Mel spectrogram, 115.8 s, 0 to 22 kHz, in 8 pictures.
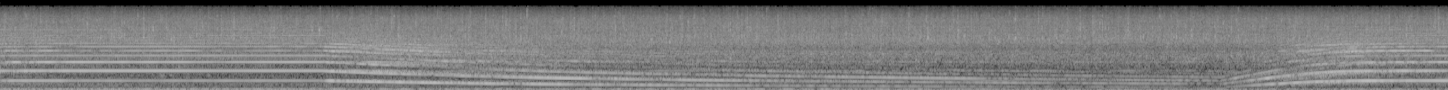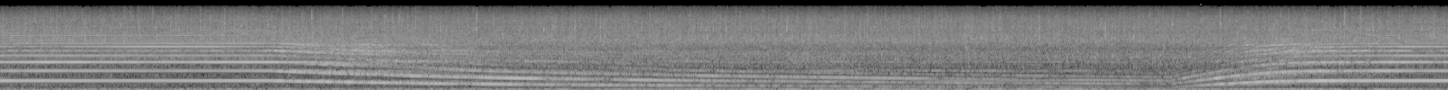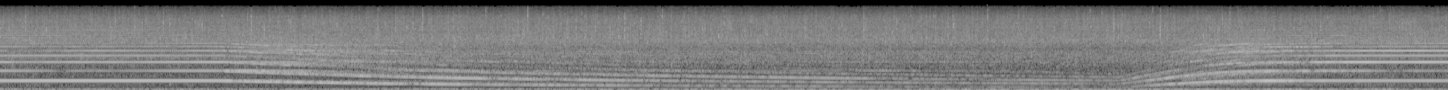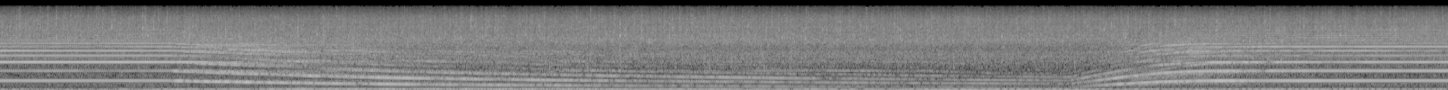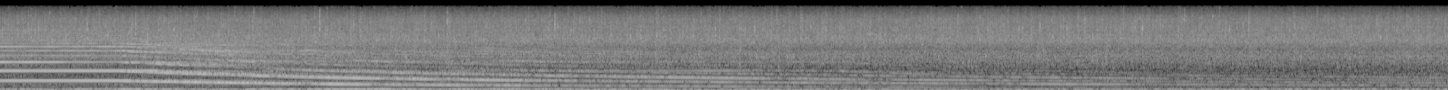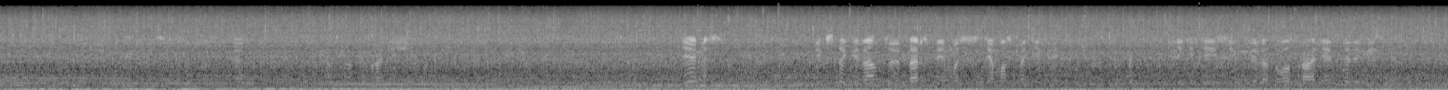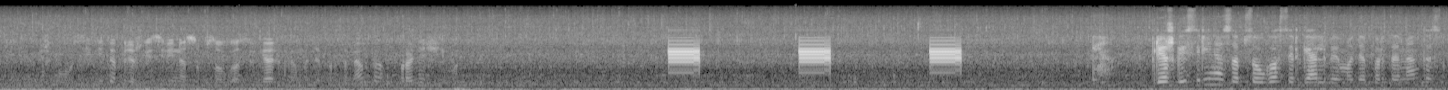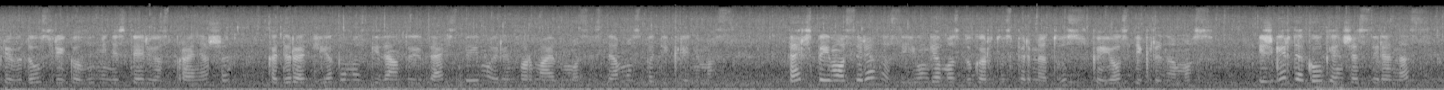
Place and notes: checking alarm system of civil safety. omni mics and fm radio
Utena, Lithuania, 17 October 2018, 11:50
